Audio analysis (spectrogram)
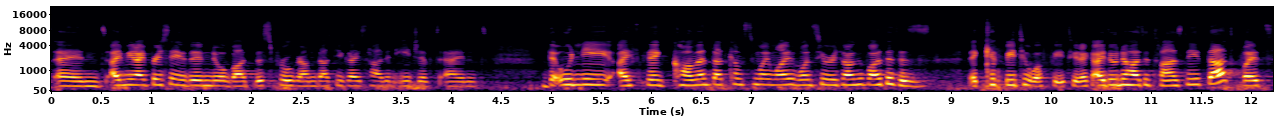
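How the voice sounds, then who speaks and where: A young woman, a native Arabic speaker, moderating a panel in a casual, informal way. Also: fairly high pitch. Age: young adult. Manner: casual, frequent "like". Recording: reverberant hall, some background noise.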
